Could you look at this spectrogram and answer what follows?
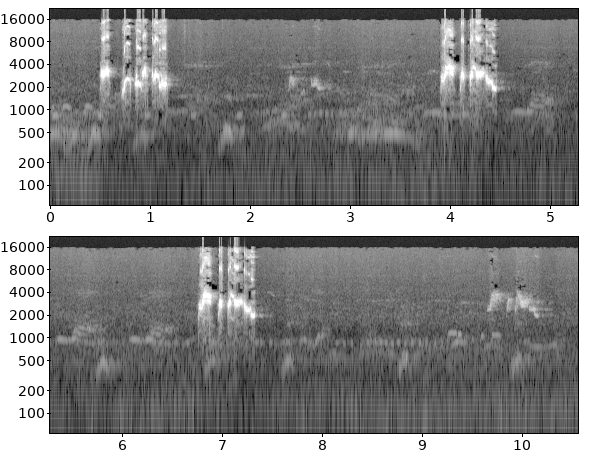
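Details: Red-whiskered bulbul giving three brisk phrases roughly every three seconds, each a tight cluster of clear, lively whistled notes, over soft low background chatter and a faint higher call near the end.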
